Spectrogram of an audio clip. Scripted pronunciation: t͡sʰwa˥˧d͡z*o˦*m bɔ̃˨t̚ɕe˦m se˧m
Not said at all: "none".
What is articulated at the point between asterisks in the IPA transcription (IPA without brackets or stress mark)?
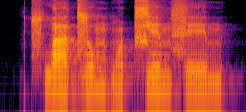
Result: o˦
